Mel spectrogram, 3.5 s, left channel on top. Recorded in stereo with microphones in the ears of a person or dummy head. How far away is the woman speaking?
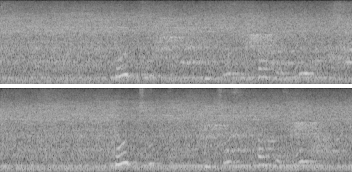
About 0.6 m.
